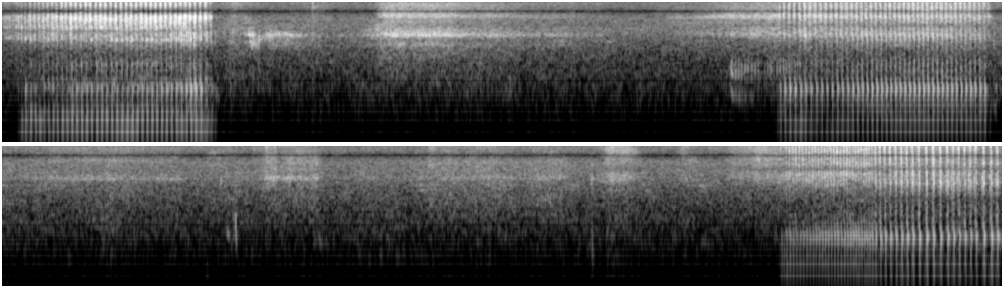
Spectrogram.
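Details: Asleep on the sofa, Hugo the bulldog snores in rhythmic, gravelly rumbles of about a second each, coming roughly every four to five seconds, with soft breathing and faint clicks between them.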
